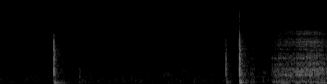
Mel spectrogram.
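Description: White chalk held in the fingers taps three times against a large flat chalkboard in a wooden frame, with quick bright clicks that die away almost at once. It then drags across the surface in a steady, scratchy, bright rub as it draws curved lines until the end.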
